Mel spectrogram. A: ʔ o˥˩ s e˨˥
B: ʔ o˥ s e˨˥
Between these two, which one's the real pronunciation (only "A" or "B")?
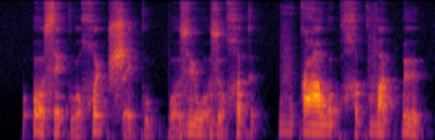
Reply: A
